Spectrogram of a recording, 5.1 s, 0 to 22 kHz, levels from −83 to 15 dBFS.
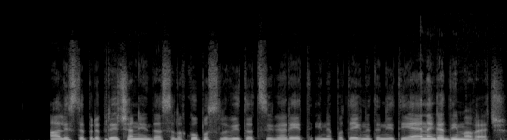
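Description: At 4.2 s the microphone volume stepped up: the call software judged the input too quiet and raised the device's input gain in a single jump of about 8 dB. The speech and the background noise both get abruptly louder together.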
